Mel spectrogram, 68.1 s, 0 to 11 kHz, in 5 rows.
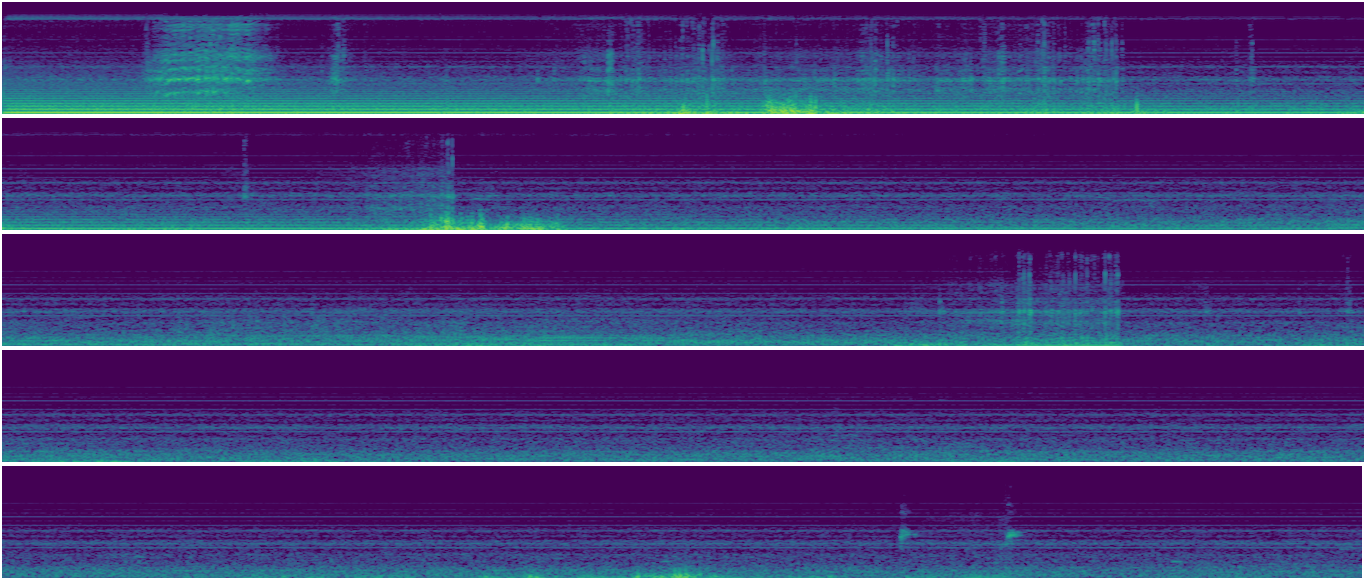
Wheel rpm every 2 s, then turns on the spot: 30, 20, 10, 20, 20, 10, 0, 0, 0, 0, 0, 0, 0, 0, 0, 0, 0, 0, 10, 10, 0, 0, 0, 0, 0, 0, 0, 0, 0, 0, 0, 0, 0, 0.
6-12 36-40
